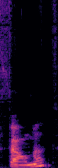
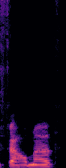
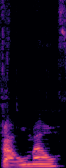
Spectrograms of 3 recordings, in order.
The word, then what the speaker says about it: Falmouth: Yeah, originally I had actually set the book in Falmouth, but figured out too many people don't know how to say it. And they thought I was trying to make a joke that it's pronounced Foulmouth.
